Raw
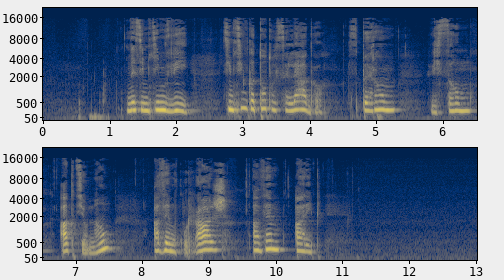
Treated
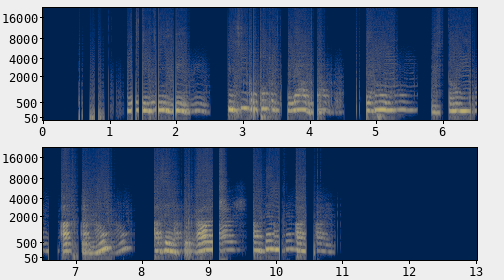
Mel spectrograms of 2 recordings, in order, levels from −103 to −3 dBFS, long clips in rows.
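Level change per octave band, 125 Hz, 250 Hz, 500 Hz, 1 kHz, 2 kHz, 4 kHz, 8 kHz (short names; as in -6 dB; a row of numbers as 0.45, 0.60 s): -6.0 dB, -10.5 dB, -11.5 dB, -10.0 dB, -10.5 dB, -17.5 dB, under -15 dB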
